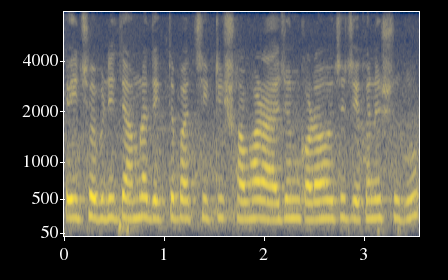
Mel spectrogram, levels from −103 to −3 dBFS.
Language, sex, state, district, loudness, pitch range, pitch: Bengali, female, West Bengal, North 24 Parganas, -15 LUFS, 240-255 Hz, 250 Hz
